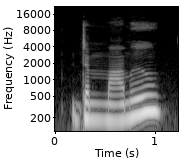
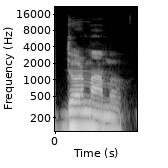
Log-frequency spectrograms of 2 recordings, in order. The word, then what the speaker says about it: Dormammu: He also did the motion capture for Dormammu. – Come on, try it again. – Is that how you pronounce it? – There's an R in there. – There is? – Yeah, Dormammu.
